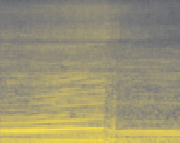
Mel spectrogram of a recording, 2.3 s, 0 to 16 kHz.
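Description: A Ducati sportbike engine, such as the 2019 V4R or Panigale 1199R, revs loudly nearby, its pitch climbing smoothly before a sharp drop as the throttle shuts, then settling into a lower, steady note.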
